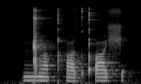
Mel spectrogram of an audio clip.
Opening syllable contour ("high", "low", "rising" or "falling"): low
